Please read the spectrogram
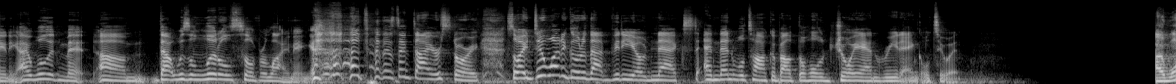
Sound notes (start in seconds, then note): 3.1 laugh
